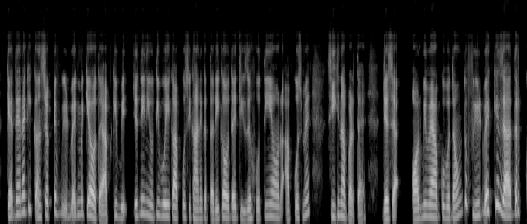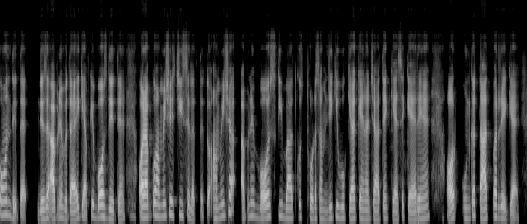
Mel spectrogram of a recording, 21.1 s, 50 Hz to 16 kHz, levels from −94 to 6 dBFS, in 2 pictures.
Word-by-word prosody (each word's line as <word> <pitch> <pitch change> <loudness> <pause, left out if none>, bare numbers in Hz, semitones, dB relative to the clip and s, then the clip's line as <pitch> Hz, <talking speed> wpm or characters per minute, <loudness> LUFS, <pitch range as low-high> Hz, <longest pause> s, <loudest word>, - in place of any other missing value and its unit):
कहते 230 - +1
हैं 230 - -1
ना 265 - +2
कि 310 +3 -7
कंस्ट्रक्टिव 215 +5 -2
फीडबैक 190 - -3
में 225 0 -8
क्या 210 - +6
होता 175 - +2
है 120 - +2
आपकी 205 +11 0
बेइज़्ज़ती 240 -8 -4
नहीं 215 -3 -5
होती 190 +3 -5
वो 200 -1 -2
एक 195 -1 0
आपको 175 +1 -1
सिखाने 160 -2 -2
का 165 - -3
तरीक़ा 155 +6 0
होता 170 -1 0
है, 175 - +1
चीज़ें 155 -2 -6
होतीं 190 +6 -6
है 195 - -1
और 175 -2 -3
आपको - - -5
उसमें 200 +7 -6 0.4
सीखना 195 0 +1
पड़ता - - -3
है। - - -6 0.4
जैसे 150 +1 +3 0.4
और 150 +1 +4
भी 195 - -3
मैं 190 - +3
आपको 180 0 0
बताऊँ 170 +5 -3
तो 420 - -1
फीडबैक 210 - -1
के 385 -1 +3
ज़्यादातर - - +4
कौन 220 0 +1
देता - - -3
है, - - -1 0.3
जैसे 150 +4 +3
आपने 155 - +7
बताया 150 -3 +3
कि - - +2
आपके 200 - -1
बॉस 185 0 +6
देते 150 -3 +1
हैं 140 - -5 0.3
और 180 - +10
आपको 180 +3 +5
हमेशा 200 +3 +1
इस 215 - -4
चीज़ 210 -4 0
से - - -2
लगता - - -6
है। - - -14
तो - - 0
हमेशा 200 +9 -1
अपने 200 +1 -2
बॉस 185 +2 +3
की 200 - -5
बात 160 -1 0
को 190 - -6 0.2
थोड़ा 165 0 -1
समझिए 155 +2 -4
कि 185 - -2
वो 170 0 -6
क्या 160 0 +5
कहना 150 -2 +1
चाहते 165 - +1
हैं, 165 - -4
कैसे 135 - -2
कह 130 +1 +3
रहे 160 +1 0
हैं 170 +3 -1 0.4
और - - +5 0.2
उनका 165 +6 -1
तात्पर्य 190 -2 +4
क्या - - -1
है? - - -6
185 Hz, 240 wpm, -27 LUFS, 160-205 Hz, 0.4 s, और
